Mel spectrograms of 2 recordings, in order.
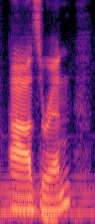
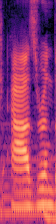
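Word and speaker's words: Azren: It is at Polyglot Azarin. That is spelled P-O-L-Y-G-L-O-T. A-Z or Z, depending on your country, R-E-N. You can also simply search Azarin the Language Nerd on whatever your favorite social network is.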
